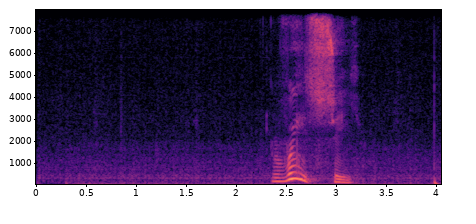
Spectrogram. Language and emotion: Russian, neutral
